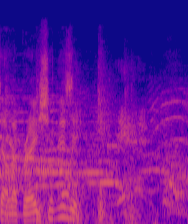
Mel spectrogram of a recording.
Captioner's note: crowd chatter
